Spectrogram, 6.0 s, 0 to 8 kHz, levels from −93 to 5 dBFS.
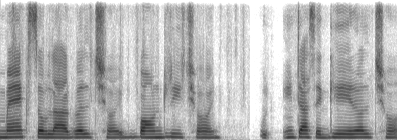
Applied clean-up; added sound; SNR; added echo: neural separator model SepFormer DNS4.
